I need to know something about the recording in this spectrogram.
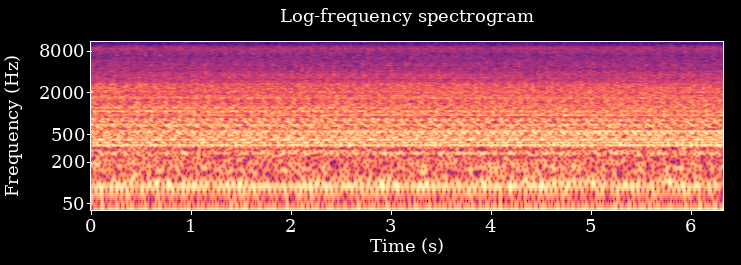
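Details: Steady idle with a loose, uneven rhythmic clatter about 105 per minute over the engine hum; abnormal engine noise at idle, cause unclear.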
